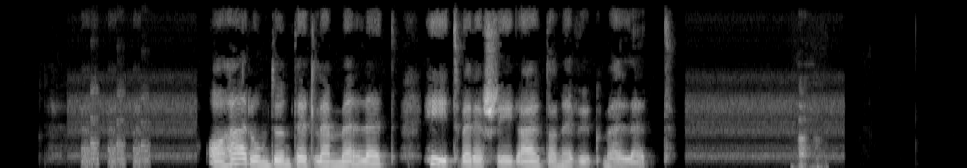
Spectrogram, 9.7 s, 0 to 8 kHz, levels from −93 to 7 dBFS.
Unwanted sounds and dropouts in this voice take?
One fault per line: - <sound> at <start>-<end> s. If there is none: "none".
- laugh at 0.8-1.5 s
- laugh at 7.9-8.3 s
